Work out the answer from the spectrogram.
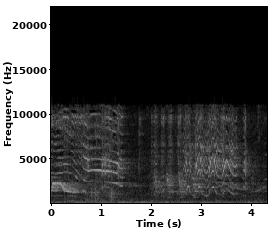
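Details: Black laughingthrush (khướu mun) singing, opening with a rising whistle, then sustained high tones and rapid warbling wavering notes, siren-like in quality.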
